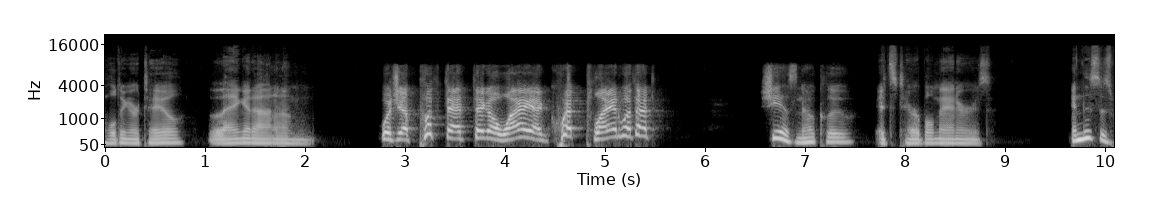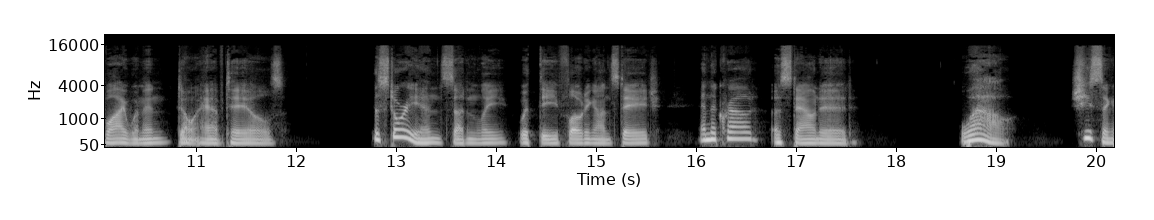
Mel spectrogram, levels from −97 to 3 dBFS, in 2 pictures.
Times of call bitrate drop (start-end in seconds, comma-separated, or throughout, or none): 1.61-9.01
